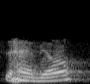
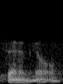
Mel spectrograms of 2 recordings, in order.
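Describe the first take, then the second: First: Raised, insistent calling of a name; acted summons, lifted and drawn out; persistent call. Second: Low, soft voice calling in the night; hushed, acted summons; quiet call. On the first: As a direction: call out higher to wake a sleeper. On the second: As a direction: call the name softly and low. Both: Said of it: "that voice persisted and said".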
